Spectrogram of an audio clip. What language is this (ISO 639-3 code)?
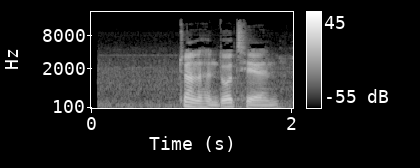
zho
